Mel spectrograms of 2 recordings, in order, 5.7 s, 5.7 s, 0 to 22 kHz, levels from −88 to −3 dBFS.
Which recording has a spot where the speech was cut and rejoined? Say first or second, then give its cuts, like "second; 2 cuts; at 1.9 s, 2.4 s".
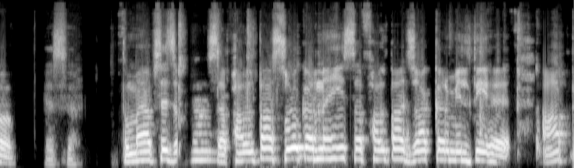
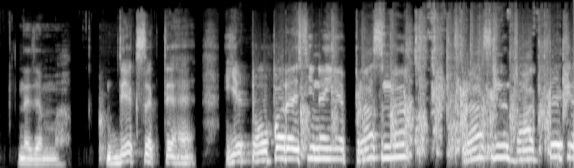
first; 1 cut; at 1.8 s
